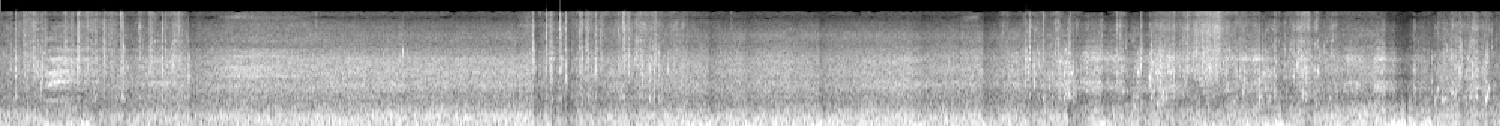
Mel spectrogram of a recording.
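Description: Seawater sloshing and washing over rocks and gravel, with wind rumbling on the microphone and a few brief splashes.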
